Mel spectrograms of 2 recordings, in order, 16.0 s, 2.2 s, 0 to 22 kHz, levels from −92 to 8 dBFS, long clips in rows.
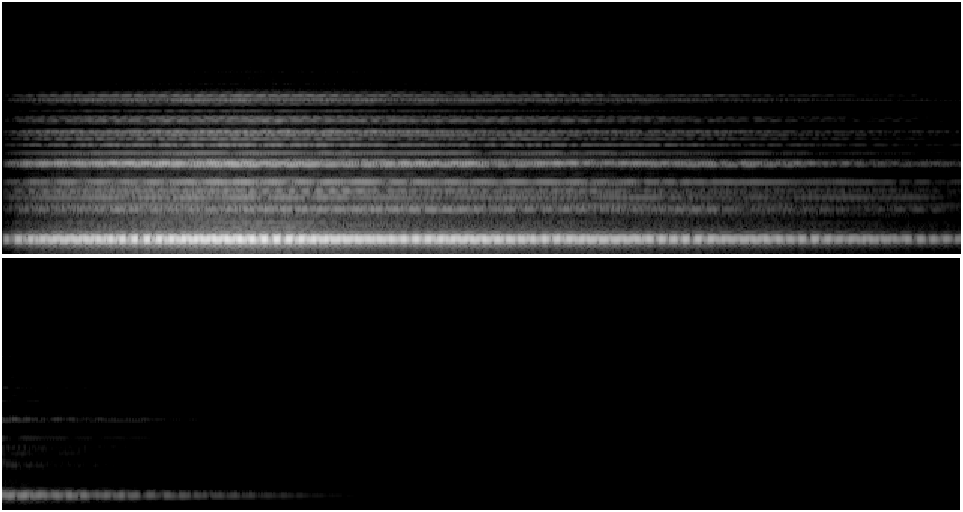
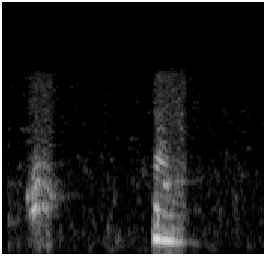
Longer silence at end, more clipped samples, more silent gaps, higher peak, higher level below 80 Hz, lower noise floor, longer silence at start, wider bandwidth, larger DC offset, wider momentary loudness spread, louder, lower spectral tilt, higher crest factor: first, 8.9 s vs 0.7 s; neither; neither; about the same, -2 dBFS vs -4 dBFS; about the same, -72 dBFS vs -68 dBFS; first, under -90 dBFS vs -72 dBFS; second, 0 s vs 0.25 s; first, 5 kHz vs 3.8 kHz; neither; first, 21 LU vs 16 LU; first, -15 LUFS vs -21 LUFS; about the same, -9.5 dB/octave vs -9 dB/octave; about the same, 18 dB vs 20 dB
